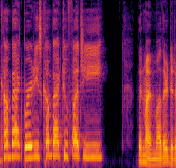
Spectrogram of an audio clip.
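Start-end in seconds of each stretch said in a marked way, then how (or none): 0.0-2.1 put-on high little-boy cry after the birds; screaming toddler. A narrator's reading. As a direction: plead with the birds like a small child. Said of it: "was screaming".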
